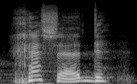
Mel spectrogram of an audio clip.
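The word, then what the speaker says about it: chesed (חסד): But you have to have a little saliva in your mouth when you say that H, chesed.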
